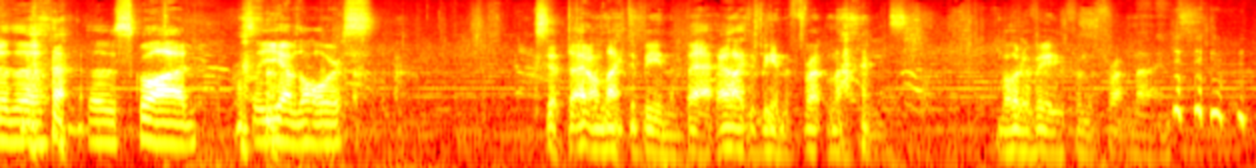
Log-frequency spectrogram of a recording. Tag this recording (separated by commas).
Speech, Music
